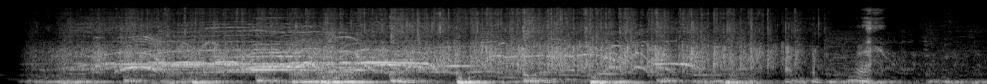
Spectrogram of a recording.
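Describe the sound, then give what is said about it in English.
A crowd cheers and applauds loudly, with whoops and shouting voices over steady clapping that holds strong for several seconds, then gradually thins out toward the end. “Okay, so these guys all know me, so that's why they're cheering so loud.”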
